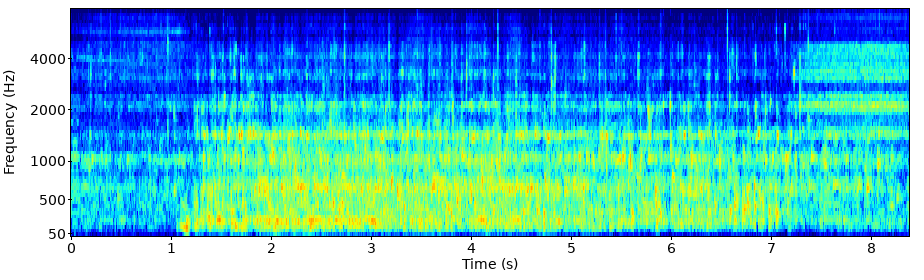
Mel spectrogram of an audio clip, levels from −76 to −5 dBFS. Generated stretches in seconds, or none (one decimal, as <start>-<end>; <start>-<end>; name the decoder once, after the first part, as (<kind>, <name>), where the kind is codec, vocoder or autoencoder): 1.8-6.8 (codec, DAC)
